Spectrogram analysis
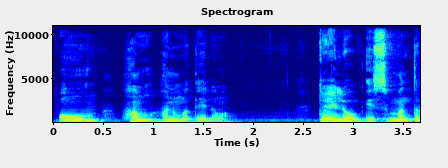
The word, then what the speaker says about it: ॐ हं हनुमते नमः: ओम दुम दुर्गाय नमः तो जो मैं का उच्चारण है वो एक सही उच्चारण है इस मंत्र का ओम हम हनुमते नमः ओम हम हनुमते नमः इस मंत्र का और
